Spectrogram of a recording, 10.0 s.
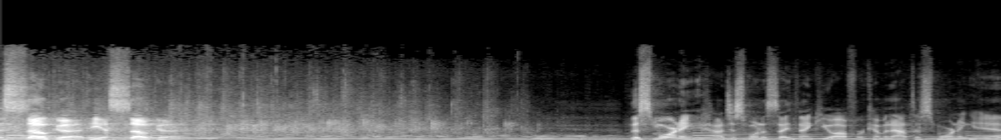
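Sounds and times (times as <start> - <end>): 
speech: 0.0 - 1.9, 6.3 - 10.0
crowd clapping in praise: 0.0 - 5.8.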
